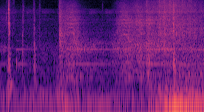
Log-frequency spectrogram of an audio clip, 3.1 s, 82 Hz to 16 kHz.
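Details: Dodge Ram V8 (Hemi) starting on a new Mopar battery after earlier needing a jump: a few clicks, brief crank, then a steady low rumble; normal start, though the non-typical ticking noise remains.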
